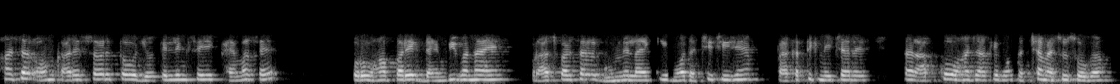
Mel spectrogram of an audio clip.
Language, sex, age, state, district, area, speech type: Hindi, male, 18-30, Madhya Pradesh, Bhopal, urban, conversation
